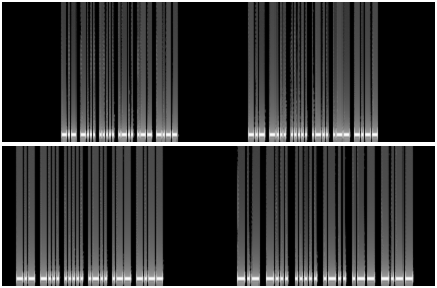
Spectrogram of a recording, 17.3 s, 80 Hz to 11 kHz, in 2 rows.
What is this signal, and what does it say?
Morse code, heard as a keyed tone, about 31 wpm, 700 Hz. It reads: KB5LWY KB5LWY KB5LWY KB5LWY
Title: Speed Racing - USA Call Signs 25wpm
